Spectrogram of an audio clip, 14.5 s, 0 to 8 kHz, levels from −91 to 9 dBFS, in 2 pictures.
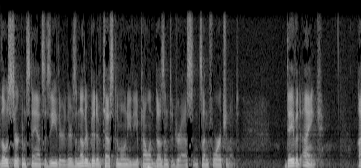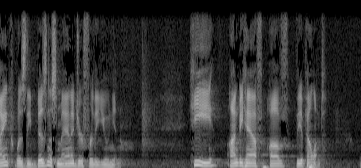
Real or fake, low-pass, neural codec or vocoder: real; 7.2 kHz; none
